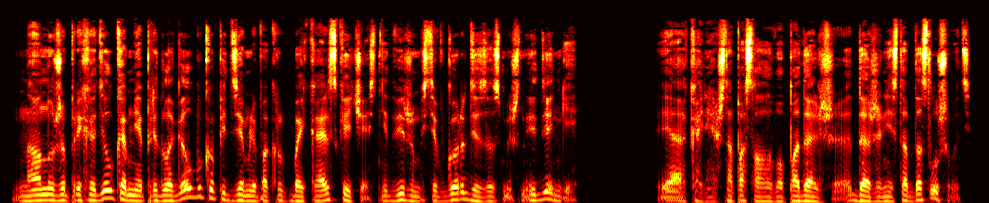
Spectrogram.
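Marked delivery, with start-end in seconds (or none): none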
